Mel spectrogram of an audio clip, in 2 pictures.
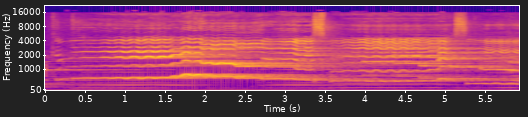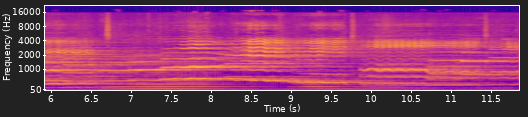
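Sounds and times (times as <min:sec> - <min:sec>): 
opera singer singing a Baroque piece: 0:00.1 - 0:11.8.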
